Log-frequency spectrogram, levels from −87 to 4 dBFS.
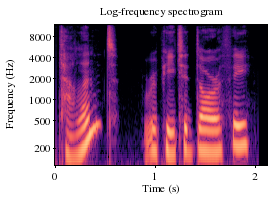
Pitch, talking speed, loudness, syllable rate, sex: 210 Hz, 85 wpm, -16 LUFS, 4.6 syllables/s, female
